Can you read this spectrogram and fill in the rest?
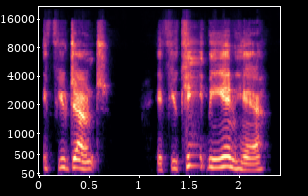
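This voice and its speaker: A reader voicing a grieving teenage boy wizard, shouting and shaking with rage. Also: mid-range voice, animated, normal speed, pitched above the performer's own voice, natural voice. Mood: raging. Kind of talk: audiobook character reading.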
